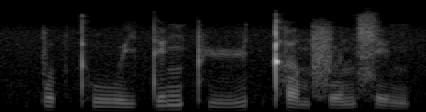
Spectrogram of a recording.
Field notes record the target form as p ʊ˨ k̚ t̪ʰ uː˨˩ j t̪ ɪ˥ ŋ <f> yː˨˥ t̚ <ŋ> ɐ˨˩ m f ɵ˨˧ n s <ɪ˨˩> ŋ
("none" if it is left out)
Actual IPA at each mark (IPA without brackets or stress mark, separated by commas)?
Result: pʰ, kʰ, ɪ˨˩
